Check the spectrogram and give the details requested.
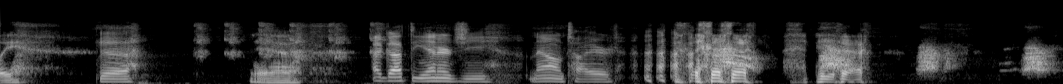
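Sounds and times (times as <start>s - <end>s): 
speech: 0.0s - 0.4s, 1.0s - 8.8s
laughter: 6.2s - 8.7s
dog barking: 7.1s - 8.6s, 9.2s - 9.6s, 10.2s - 10.6s.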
